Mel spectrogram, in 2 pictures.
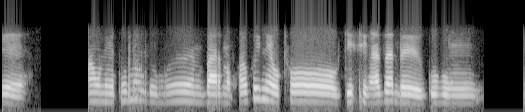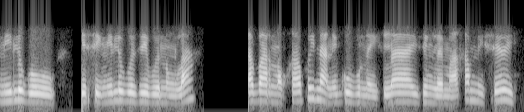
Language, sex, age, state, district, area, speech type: Bodo, female, 45-60, Assam, Udalguri, rural, conversation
